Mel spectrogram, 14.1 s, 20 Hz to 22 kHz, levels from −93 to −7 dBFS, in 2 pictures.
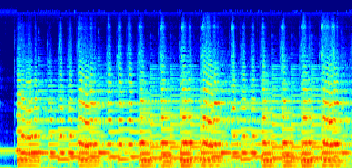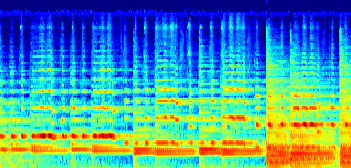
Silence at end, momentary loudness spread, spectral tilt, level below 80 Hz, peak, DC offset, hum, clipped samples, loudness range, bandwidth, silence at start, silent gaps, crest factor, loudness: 0 s; 9 LU; -6.5 dB/octave; -44 dBFS; -4 dBFS; under 0.1%; none; under 0.1%; 4 LU; 16 kHz; 0 s; none; 16 dB; -20 LUFS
